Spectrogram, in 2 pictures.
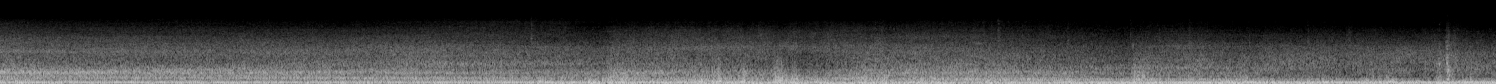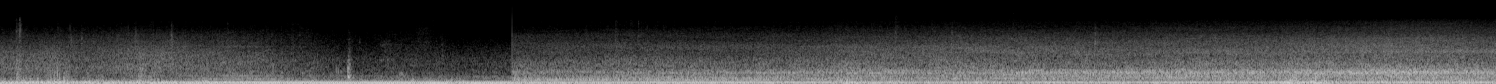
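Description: Ferrari California's 4.3-litre V8 engine running steadily at town-driving speed, with tyre and road noise. The hum drops back for several seconds around the middle, then picks up again about twenty seconds in.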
